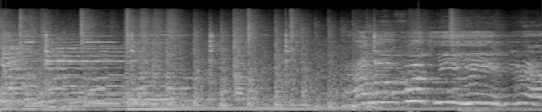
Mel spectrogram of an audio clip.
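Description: Live fuji band playing, with a drum kit and percussion over a sustained bass guitar line. A lead voice comes in near the end.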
